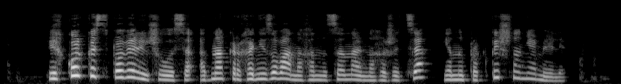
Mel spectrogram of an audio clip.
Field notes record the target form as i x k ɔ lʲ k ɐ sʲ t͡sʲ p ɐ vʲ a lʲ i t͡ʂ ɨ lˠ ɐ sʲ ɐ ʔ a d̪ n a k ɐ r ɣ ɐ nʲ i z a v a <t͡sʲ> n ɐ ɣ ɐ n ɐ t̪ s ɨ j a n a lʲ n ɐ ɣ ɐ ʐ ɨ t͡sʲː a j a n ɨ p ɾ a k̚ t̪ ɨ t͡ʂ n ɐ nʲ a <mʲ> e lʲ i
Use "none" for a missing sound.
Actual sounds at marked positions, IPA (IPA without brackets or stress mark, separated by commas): none, mʲ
